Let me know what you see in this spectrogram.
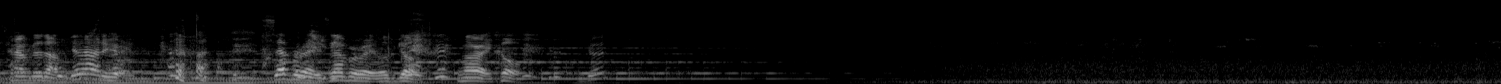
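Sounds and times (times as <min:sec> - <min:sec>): bird chirping: 0:08.5 - 0:15.0.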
